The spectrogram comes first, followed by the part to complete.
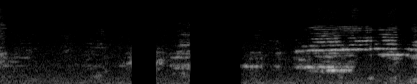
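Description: At 1.31 s the player's output thread was likely starved of data or blocked, a playback stall, so the speech cuts out in mid-flow and the line stays silent for about 250 ms until output recovers at 1.56 s.

At 1.90 s the connection dropped, and the player then reconnected and started a fresh decoder partway through the stream. This stream reconnect leaves a gap of about 480 ms, and at 2.43 s the speech picks up roughly 0.3 s further on, so a short stretch is skipped.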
